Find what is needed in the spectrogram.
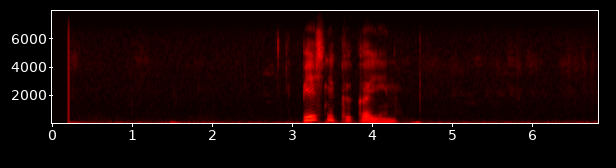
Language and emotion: Russian, neutral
